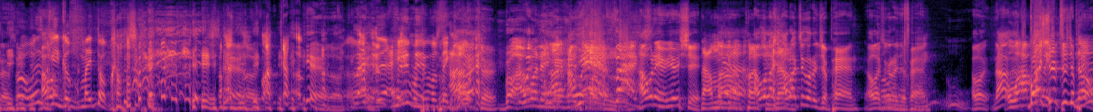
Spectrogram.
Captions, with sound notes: Bro, where's my dog? (Laughing) I hate when people say culture. Bro, I wanna hear your shit. I wanna hear your shit. Nah, I'm not gonna punch you now. I'd like to go to Japan. I'd like to go to Japan. Ooh. I'd like to go to Japan?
